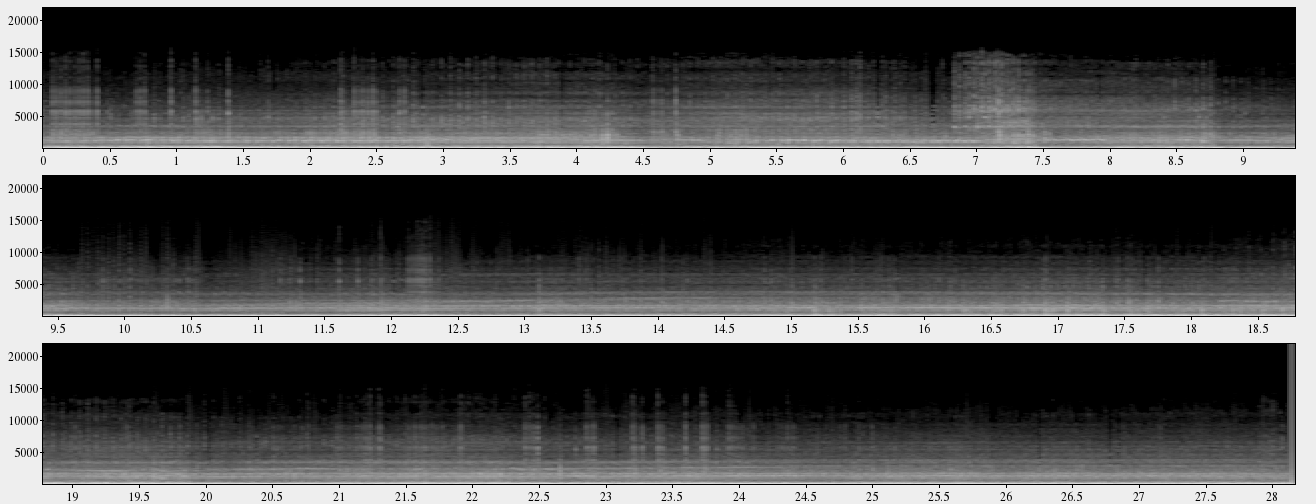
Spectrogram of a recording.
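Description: Motorcycle engines running at low road speed while riding, a steady low rumble, with a brief hiss about seven seconds in.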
